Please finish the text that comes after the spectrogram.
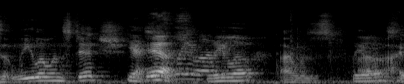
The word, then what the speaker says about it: Lilo: Lilo. I was I mispronounced it before.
